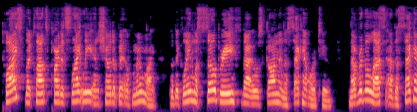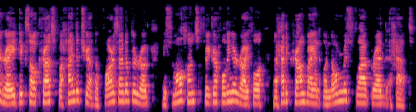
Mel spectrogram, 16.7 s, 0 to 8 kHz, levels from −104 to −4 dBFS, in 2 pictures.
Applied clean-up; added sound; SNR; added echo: none; none; none; none.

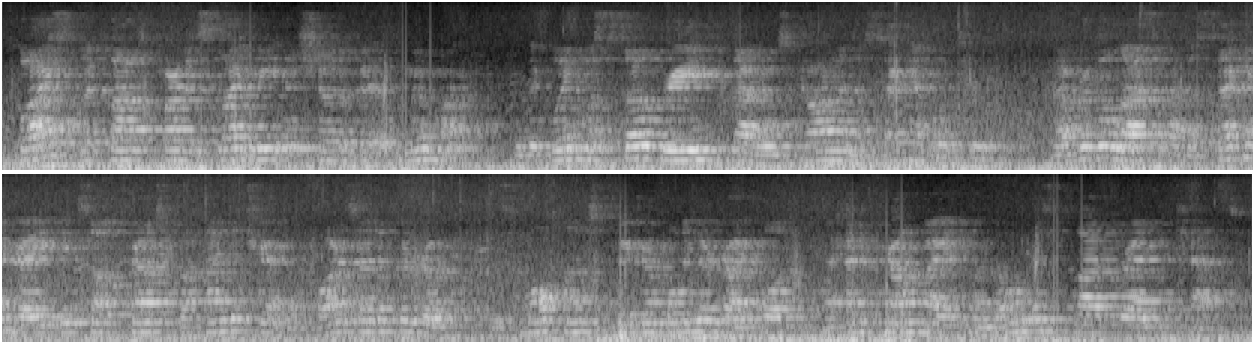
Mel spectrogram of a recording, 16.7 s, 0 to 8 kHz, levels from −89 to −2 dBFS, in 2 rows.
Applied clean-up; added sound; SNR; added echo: none; Wind; 2 dB; reverberation time 1.0 s.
